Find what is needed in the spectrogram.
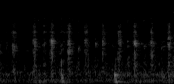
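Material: Cream.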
